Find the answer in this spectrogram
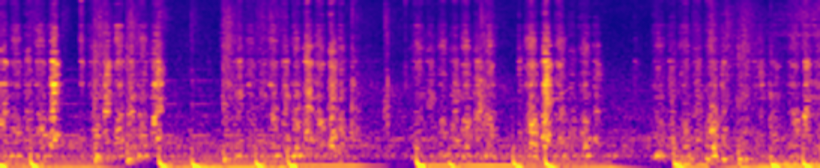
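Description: Flat steel hand file scraping the rim of a stack of wooden discs in repeated rasping strokes as the disc is truing up by hand.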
